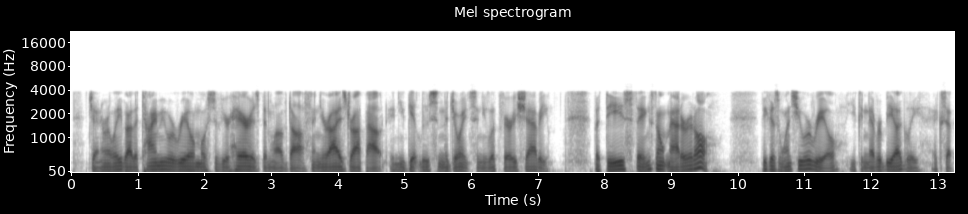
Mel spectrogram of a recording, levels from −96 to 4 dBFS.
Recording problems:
high frequencies cut off; severe; nothing above 3.5 kHz

